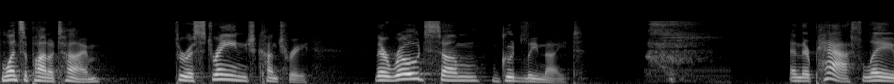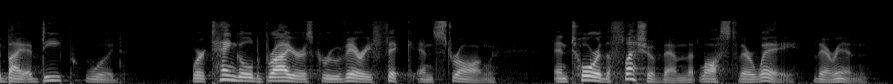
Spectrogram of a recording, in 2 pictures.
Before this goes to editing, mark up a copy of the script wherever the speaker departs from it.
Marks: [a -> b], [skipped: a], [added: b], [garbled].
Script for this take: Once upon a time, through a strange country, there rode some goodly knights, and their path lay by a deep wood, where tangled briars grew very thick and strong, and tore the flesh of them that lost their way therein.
Once upon a time, through a strange country, there rode some goodly [knights, -> knight] and their path lay by a deep wood, where tangled briars grew very thick and strong, and tore the flesh of them that lost their way therein.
